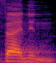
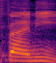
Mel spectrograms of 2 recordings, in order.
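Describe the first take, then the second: First: The word ends in a short vowel plus 'n'. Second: The word ends in a long 'ee' vowel. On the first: The speaker calls it right. "you say fanin. You, you take away the ya" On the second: The speaker calls it wrong. "you don't say fani"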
